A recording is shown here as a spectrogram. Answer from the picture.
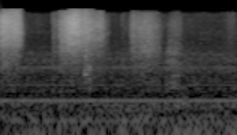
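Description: Faint paper rustles: hands sliding the stamped cardstock across the craft mat and lifting the rubber stamp off it, three short soft swishes.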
